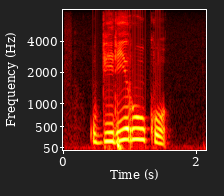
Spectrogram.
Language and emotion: Russian, angry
